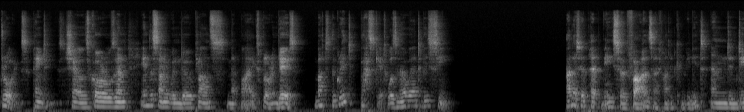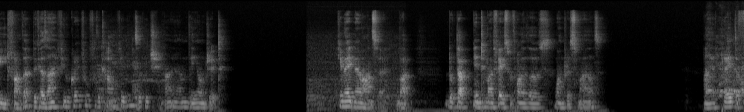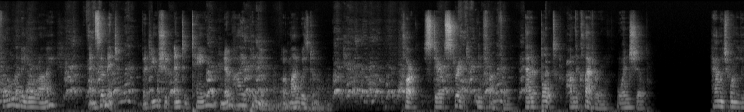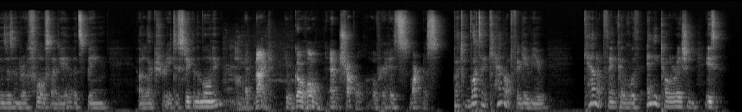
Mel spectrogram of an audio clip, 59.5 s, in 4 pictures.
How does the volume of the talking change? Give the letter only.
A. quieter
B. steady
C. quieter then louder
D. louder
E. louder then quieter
B.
